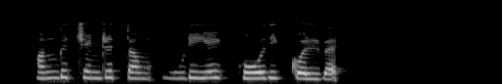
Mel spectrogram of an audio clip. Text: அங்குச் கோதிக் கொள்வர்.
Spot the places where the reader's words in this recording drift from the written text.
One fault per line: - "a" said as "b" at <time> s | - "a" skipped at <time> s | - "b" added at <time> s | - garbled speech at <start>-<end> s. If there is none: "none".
- "சென்று தம் முடியைக்" added at 0.8 s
